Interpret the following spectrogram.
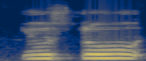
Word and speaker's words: used to: Used to is yielding a sound, which is illusion. And it is pronounced as used to, where D is silent.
